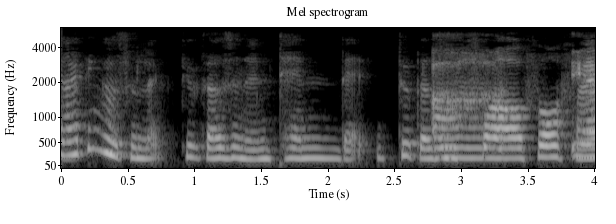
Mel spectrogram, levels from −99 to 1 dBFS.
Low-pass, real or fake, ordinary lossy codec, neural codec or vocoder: 5.4 kHz; real; none; none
